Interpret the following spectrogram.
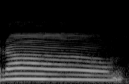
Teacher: रा को लंबा खींच रहे हो और मो नॉर्मल है, तो राम, यह है प्लुत स्वर कहलाते हैं।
